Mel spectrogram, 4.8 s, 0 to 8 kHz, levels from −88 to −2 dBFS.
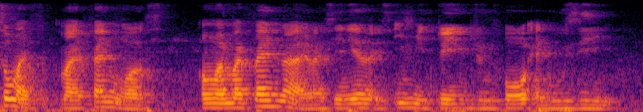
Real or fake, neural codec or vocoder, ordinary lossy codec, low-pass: real; none; none; 7.2 kHz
